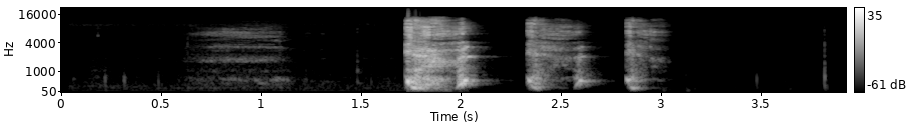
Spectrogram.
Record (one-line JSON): {"three_cough_length": "3.9 s", "three_cough_amplitude": 32764, "three_cough_signal_mean_std_ratio": 0.26, "survey_phase": "beta (2021-08-13 to 2022-03-07)", "age": "45-64", "gender": "Female", "wearing_mask": "No", "symptom_none": true, "smoker_status": "Never smoked", "respiratory_condition_asthma": false, "respiratory_condition_other": false, "recruitment_source": "REACT", "submission_delay": "2 days", "covid_test_result": "Negative", "covid_test_method": "RT-qPCR", "influenza_a_test_result": "Negative", "influenza_b_test_result": "Negative"}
